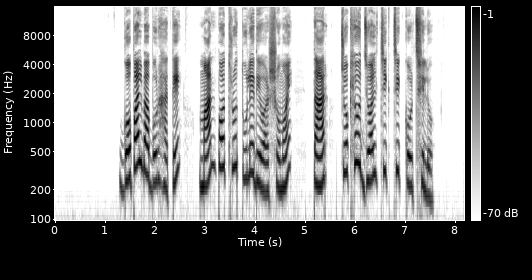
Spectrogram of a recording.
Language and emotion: Bengali, neutral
